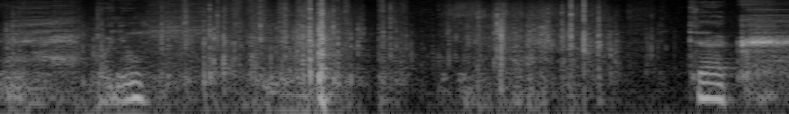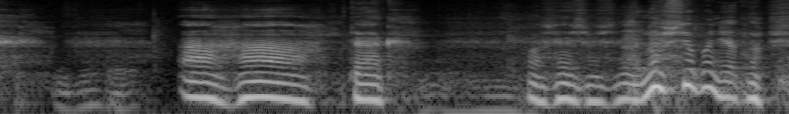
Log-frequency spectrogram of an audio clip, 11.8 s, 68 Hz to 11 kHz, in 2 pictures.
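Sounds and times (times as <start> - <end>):
paper crinkling and rustling as it is handled: 0.6 - 5.1
speech: 0.9 - 1.4, 5.2 - 5.8, 7.3 - 9.0, 9.9 - 11.8
paper packet holding instructions torn open: 1.2 - 5.0.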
